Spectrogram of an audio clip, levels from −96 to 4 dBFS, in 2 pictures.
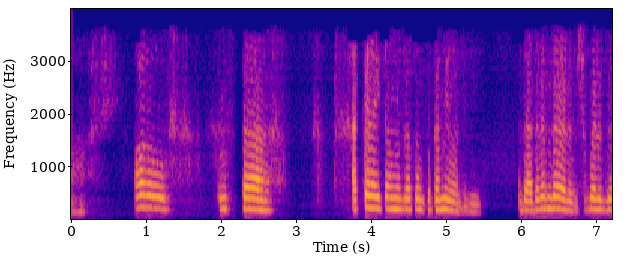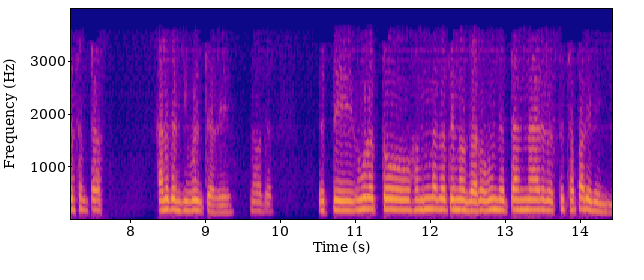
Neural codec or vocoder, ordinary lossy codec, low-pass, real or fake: codec, 16 kHz, 0.4 kbps, LongCat-Audio-Codec; MP3, 32 kbps; 3.6 kHz; fake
